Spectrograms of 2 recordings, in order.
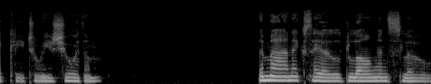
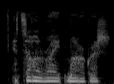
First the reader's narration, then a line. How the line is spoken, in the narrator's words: whispered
